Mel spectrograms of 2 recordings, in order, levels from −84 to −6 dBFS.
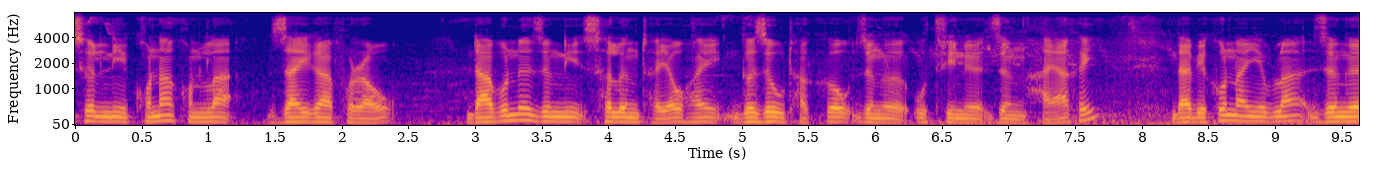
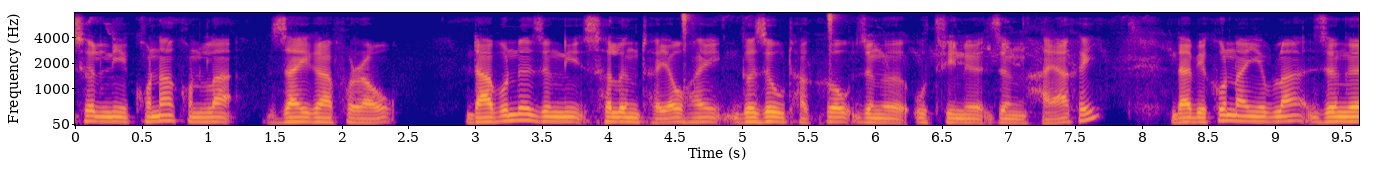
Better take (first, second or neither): first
